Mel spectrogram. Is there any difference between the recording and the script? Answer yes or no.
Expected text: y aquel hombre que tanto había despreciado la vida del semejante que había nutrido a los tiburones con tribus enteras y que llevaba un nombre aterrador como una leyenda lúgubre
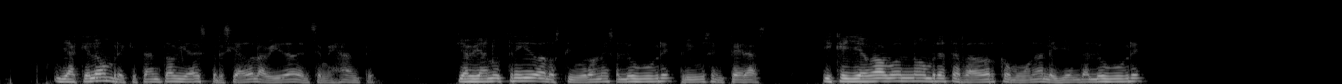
yes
